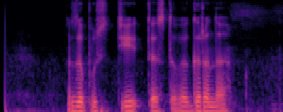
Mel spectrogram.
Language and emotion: Russian, neutral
